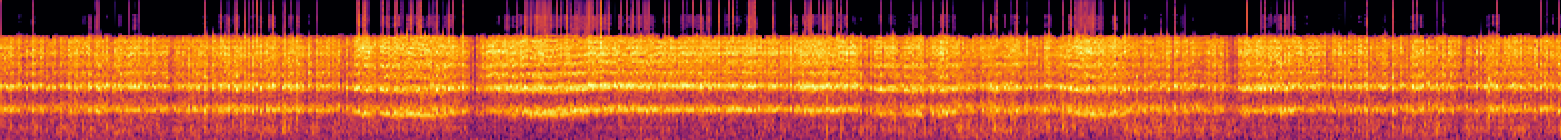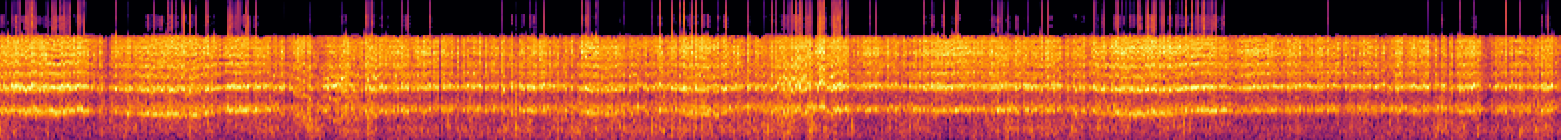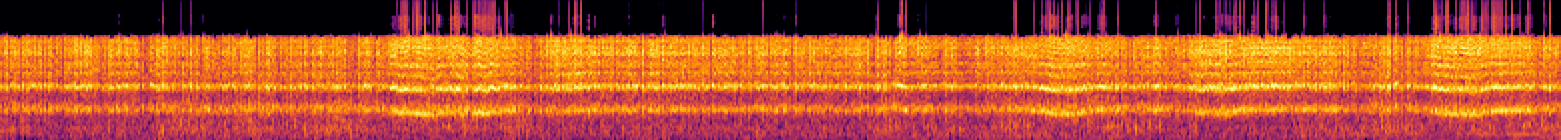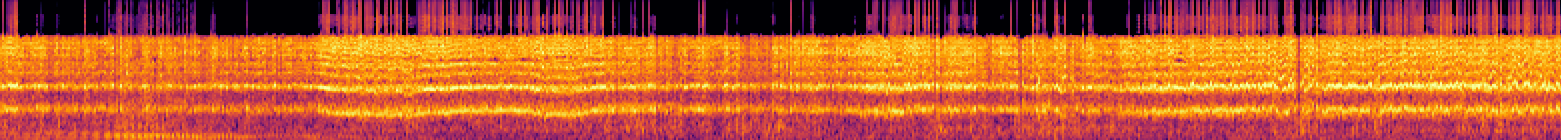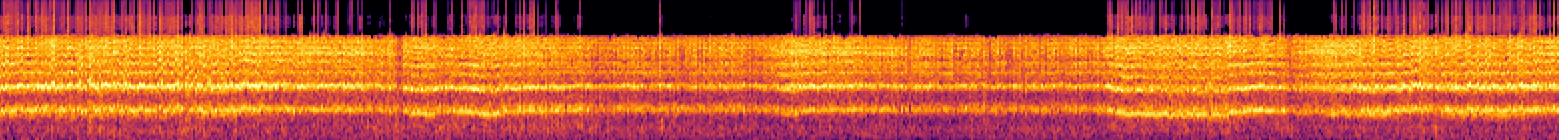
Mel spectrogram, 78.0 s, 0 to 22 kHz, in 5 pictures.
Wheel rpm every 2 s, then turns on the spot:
230, 230, 220, 230, 220, 220, 220, 230, 210, 190, 230, 230, 230, 220, 230, 230, 230, 230, 230, 230, 230, 220, 230, 230, 230, 220, 230, 230, 230, 210, 210, 210, 220, 220, 230, 230, 230, 220, 220.
none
